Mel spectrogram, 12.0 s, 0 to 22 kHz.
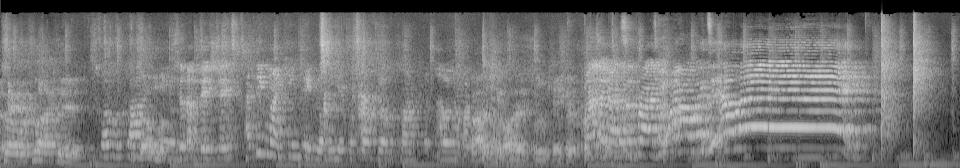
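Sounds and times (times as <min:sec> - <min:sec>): hand claps: 0:04.0 - 0:05.0, 0:10.9 - 0:12.0.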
